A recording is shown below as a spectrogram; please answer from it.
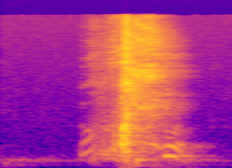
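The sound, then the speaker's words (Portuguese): A single sneeze bursts out sharply and loudly on its own, with a brief intake before it and a rough, breathy tail that fades out after under a second. “vai ficar espirro nesse podcast, vai ficar roto, vai ficar isso aqui, puxada de nariz”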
